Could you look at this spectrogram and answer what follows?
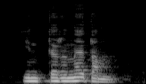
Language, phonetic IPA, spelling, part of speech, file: Russian, [ɪntɨrˈnɛtəm], интернетам, noun, LL-Q7737 (rus)-интернетам.wav
- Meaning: dative plural of интерне́т (intɛrnɛ́t)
